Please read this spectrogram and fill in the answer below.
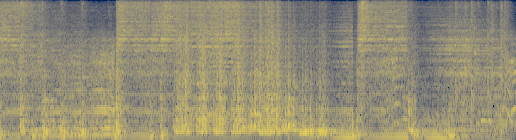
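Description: Live rock band playing the closing bars of a song, with the drum kit loudest over electric bass and guitar, and cymbal crashes at about two and a half and seven seconds in.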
